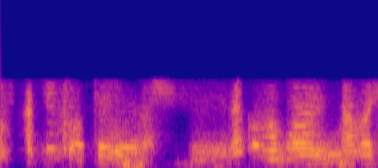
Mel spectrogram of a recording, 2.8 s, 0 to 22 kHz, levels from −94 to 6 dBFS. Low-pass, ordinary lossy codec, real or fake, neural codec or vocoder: 3.6 kHz; AAC, 32 kbps; fake; codec, 44.1 kHz, 0.9 kbps, DAC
